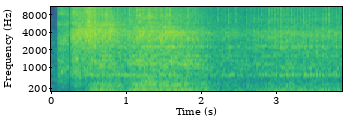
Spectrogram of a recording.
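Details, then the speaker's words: K24 turbo widebody Honda Civic, tuned a week earlier, on launch control: a loud, harsh, go-kart-like rattly buzz; teardown found bent connecting rods and copper shards. "After we heard this sound in the engine, I immediately thought, "Okay, this isn't good.""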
